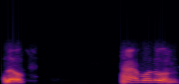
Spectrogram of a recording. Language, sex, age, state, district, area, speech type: Bengali, female, 45-60, West Bengal, Birbhum, urban, conversation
